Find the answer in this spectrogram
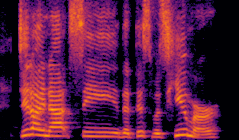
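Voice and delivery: ordinary talk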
